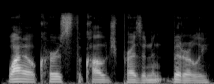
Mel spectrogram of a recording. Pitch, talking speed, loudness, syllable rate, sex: 105 Hz, 170 wpm, -22 LUFS, 6.5 syllables/s, male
